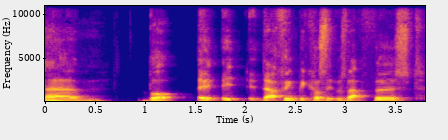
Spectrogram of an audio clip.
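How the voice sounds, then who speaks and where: In a Yorkshire accent, a man speaks with a dark, mellow, somewhat breathy tone and flat, monotone intonation. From Yorkshire, northern England. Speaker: strongman referee and former competitor. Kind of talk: casual interview chat. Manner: halting, many repetitions and fillers.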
